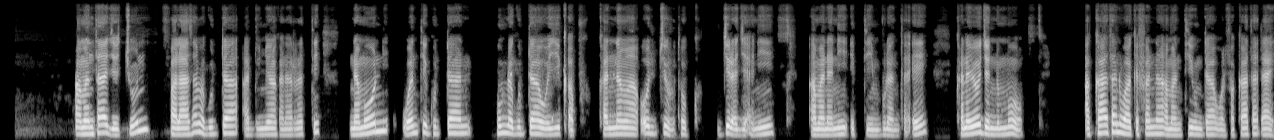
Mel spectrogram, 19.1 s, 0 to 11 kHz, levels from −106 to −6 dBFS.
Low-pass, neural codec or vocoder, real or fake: 9.9 kHz; none; real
